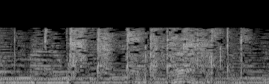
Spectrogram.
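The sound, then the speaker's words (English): Several people on the set of the TV show Good Day clap their hands in loose, uneven bursts, the sharp claps rising over a steady background hum and clatter. “Everybody clap.”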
